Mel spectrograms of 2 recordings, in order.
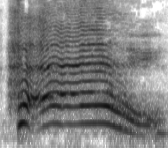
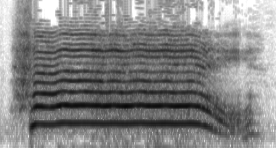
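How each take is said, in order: First: The voice sounds tight and squeezed. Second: The voice sounds open, free and easy.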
